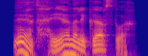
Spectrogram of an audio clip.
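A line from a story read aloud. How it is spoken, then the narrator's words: Sad. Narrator (Russian): грустно ответил наглый проглот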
